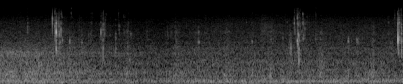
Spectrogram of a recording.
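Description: A person chewing a mouthful of food close to the microphone, with a few sharp wet clicks spread through the chewing.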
